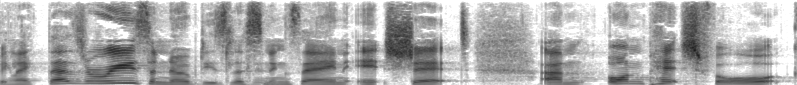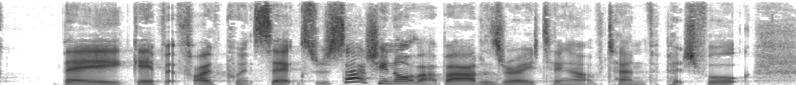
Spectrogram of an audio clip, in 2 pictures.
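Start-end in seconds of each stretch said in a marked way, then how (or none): none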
